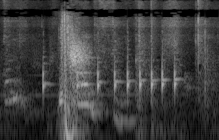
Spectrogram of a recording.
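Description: A loud whack of a blow landing in a staged slapstick fight, about half a second in. It is followed by a fast, even run of about eight short ticks on one steady high note.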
